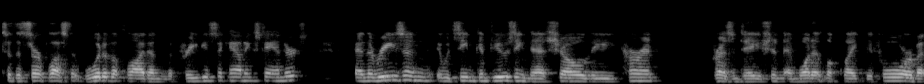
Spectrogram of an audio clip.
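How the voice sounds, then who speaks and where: A man speaks at a fairly quick pace. His intonation is fairly even. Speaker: auditor presenting financial statements. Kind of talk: financial report presentation. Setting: village council meeting. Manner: fast.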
